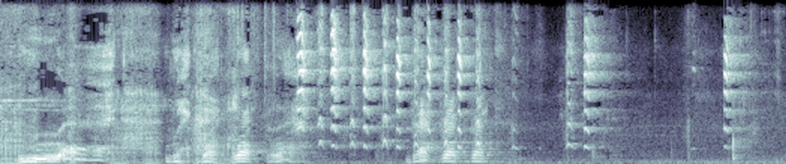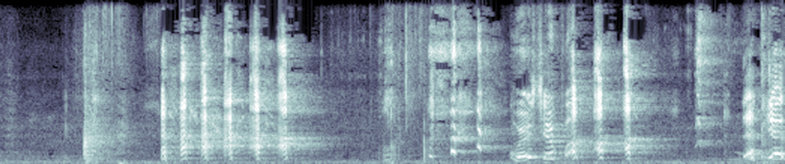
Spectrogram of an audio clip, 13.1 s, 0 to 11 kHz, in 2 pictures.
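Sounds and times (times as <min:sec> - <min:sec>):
dog growl-yips: 0:00.0 - 0:04.5.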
